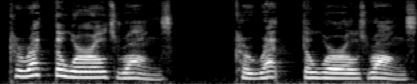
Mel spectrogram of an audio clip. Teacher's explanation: 后面两个辅音，一个是 K,一个是 T,几乎都是听不到声音了的。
